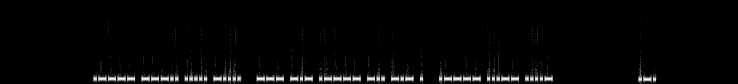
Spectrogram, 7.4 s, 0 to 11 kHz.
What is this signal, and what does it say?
Morse code, heard as a keyed tone, about 53 wpm, 700 Hz. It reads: 1856 OK1DKE 134 R
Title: Worked All Europe DX Contest - QTC Exchange with Repeats - 50wpm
